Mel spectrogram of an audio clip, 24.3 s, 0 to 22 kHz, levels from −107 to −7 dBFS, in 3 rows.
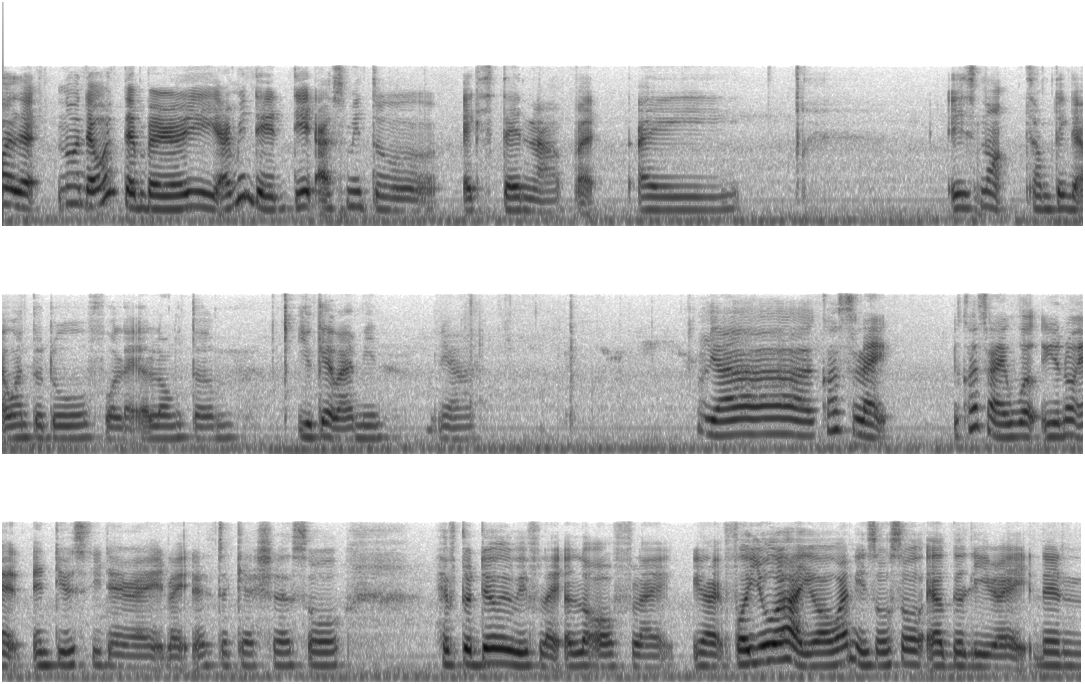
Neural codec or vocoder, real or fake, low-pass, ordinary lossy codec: none; real; none; none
